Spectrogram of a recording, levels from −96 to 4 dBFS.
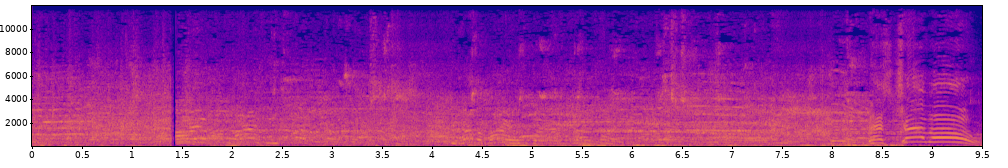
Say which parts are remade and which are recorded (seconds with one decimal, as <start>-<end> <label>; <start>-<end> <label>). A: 0.0-3.6 recorded; 3.6-4.2 remade; 4.2-7.4 recorded; 7.4-8.0 remade; 8.0-9.5 recorded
